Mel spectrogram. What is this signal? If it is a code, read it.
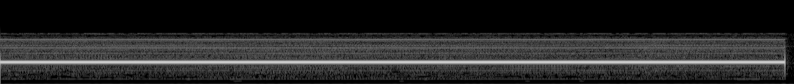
Emergency Alert System (SAME) tones (the 1050 Hz attention tone). It is heard from 1.1 to 7.7 s.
